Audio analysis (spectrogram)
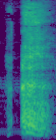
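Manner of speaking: quick throat clear. Real, not acted.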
